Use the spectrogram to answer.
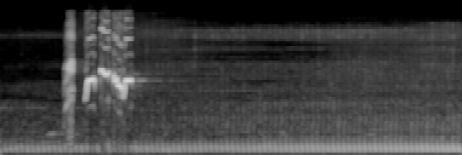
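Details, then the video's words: A male sooty-headed bulbul calls for a female with a rapid four-note whistled phrase, bright and slurred, followed by a steady low engine-like drone that grows through the rest of the recording. "suara burung kutilang jantan memanggil betina"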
